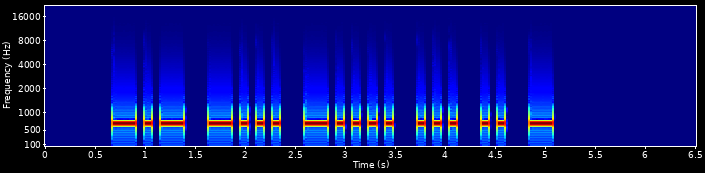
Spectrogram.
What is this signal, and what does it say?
Morse code, heard as a keyed tone, about 15 wpm, 700 Hz. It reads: KB6SIT
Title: USA Call Signs - 6 Characters - Repeated 3x - 15wpm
